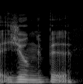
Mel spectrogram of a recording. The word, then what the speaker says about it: Ljungby: Eller Ljungby, som man uttalar, tror jag.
